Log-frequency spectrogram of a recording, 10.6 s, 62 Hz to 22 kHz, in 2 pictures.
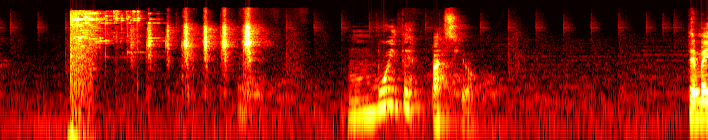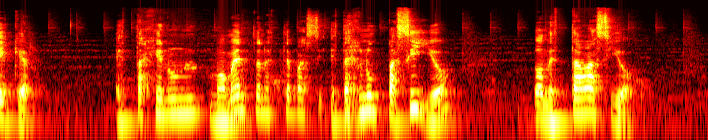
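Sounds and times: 
window glass shattering: 0:00.5 - 0:01.2
glass shards tinkling as they scatter: 0:00.5 - 0:01.3
speech: 0:02.8 - 0:03.7, 0:05.2 - 0:10.2.

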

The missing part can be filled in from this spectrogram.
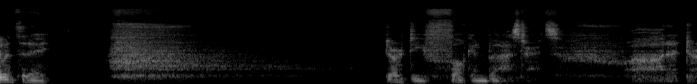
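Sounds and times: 
speech: 0:00.0 - 0:01.2, 0:03.9 - 0:06.9
long deep breathy exhale: 0:01.1 - 0:03.1.

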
